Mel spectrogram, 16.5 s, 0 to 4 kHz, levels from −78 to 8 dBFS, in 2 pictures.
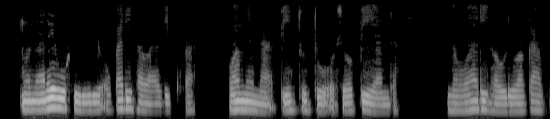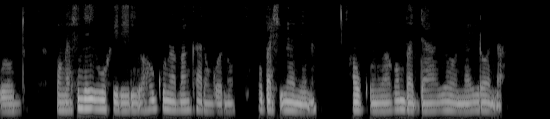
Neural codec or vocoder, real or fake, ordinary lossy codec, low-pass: none; real; AAC, 32 kbps; 3.6 kHz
